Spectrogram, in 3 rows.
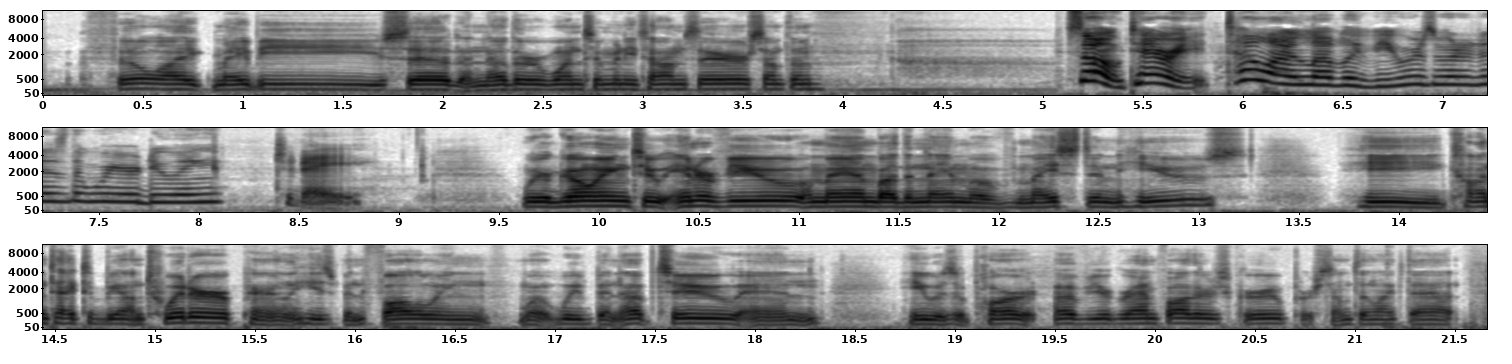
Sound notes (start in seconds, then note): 3.8 sighs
